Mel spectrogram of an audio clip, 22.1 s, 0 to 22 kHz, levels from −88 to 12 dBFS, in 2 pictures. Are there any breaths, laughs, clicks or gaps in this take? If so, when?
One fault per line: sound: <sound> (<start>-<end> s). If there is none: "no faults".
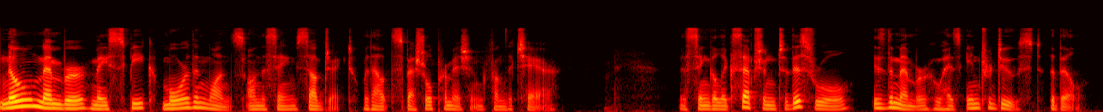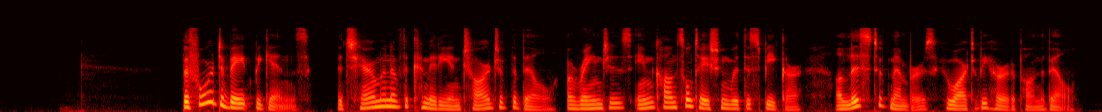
no faults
